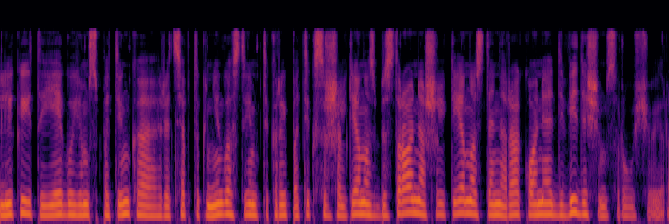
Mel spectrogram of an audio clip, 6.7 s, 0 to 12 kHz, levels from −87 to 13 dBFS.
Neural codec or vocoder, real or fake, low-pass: none; real; 7.2 kHz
